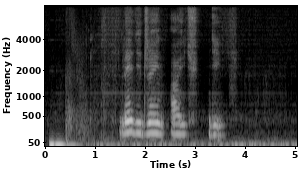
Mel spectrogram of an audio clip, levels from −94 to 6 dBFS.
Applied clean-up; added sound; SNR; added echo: neural separator model SepFormer DNS4.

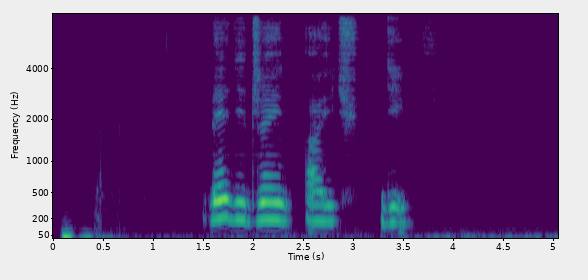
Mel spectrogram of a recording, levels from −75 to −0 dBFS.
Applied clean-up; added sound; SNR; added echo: neural mask model DeepFilterNet 3.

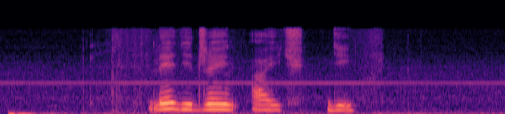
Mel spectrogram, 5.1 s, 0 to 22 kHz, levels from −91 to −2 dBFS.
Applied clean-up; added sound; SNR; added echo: none; none; none; none.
